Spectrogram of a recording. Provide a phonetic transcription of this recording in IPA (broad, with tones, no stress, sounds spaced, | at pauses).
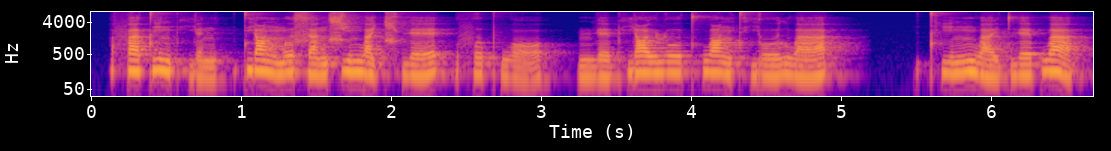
f ä˥ t̪ i˥˩ n pʰ j ɛ˩ n | t̪ j ɑ˥˧ ŋ m ɤ˥˩ s a˧˥ n ɕ i˥ n̪ w a˨ ɪ̯ t͡ɕʰ ɥ ɛ˧˥ | f ɤ˧˥ pʰ w ɔ˨˩˦ | m ɥ ɛ˨˩ pʰ j ɑ˥ ʊ̯ ɻ o˥ ʊ̯ t̪ʰ w ɑ˥˩ ŋ t̪ʰ j o˧˥ ʊ̯ l w ä˧˥ | t̪ʰ i˧˥ n n̪ w a˨˩ ɪ̯ t̪ ɥ ɛ˧˥ p w ä˥˩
